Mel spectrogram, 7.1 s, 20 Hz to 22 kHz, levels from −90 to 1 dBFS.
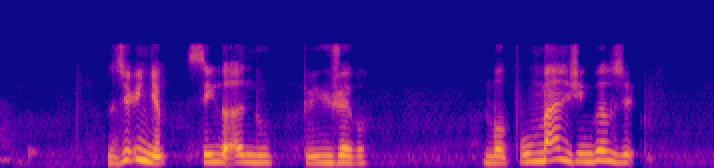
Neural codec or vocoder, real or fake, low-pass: codec, 16 kHz in and 24 kHz out, 0.9 kbps, LongCat-Audio-Codec, four codebook decoder; fake; 7.2 kHz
